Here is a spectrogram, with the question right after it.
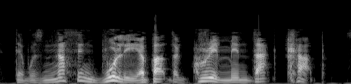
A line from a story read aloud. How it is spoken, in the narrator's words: said Ron hotly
